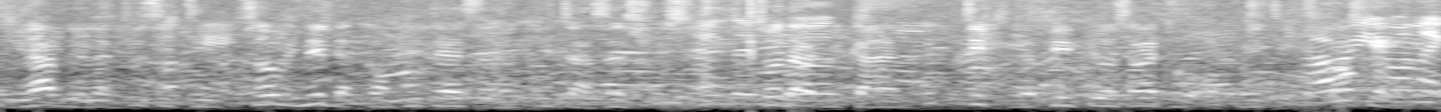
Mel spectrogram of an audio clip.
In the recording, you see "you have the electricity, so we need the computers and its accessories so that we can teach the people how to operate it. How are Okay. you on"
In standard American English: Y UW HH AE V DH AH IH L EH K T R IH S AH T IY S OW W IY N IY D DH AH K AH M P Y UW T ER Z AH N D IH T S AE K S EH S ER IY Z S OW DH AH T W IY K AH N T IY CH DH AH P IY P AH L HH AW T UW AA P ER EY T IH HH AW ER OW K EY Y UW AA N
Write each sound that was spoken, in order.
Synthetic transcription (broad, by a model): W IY HH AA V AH L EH K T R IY S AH T IY S OW W IY N IY D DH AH K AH M P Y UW T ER S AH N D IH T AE S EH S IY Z S OW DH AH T W IY K AH N T IY CH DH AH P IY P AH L HH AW T UW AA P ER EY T IH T OW K EY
